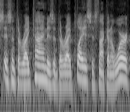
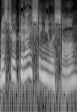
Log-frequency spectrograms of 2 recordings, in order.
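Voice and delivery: put-on very sweet voice, much quieter; 2 semitones higher, 4 dB quieter than usual. Retelling what she asked him from below, imitating the sweetest voice. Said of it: "in the sweetest voice I think I've ever heard".

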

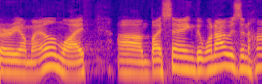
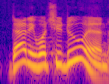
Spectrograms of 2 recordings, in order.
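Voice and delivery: put-on small child's high, chatty toddler voice; 6 semitones higher than usual. Retelling a two-year-old's running commentary at home: imitating Reuben. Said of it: "it is just running commentary".

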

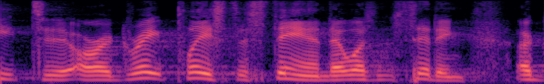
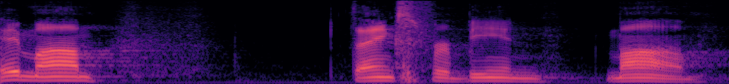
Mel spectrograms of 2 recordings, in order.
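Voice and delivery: put-on low, slow, surly, grudging teenage grunt; 8 semitones lower, 6 dB quieter than usual. Imitating a surly teenager wandering through the kitchen on Mother's Day, retelling a grunted greeting. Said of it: "a sort of grunted".

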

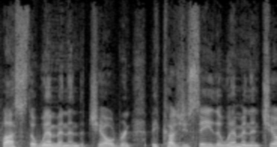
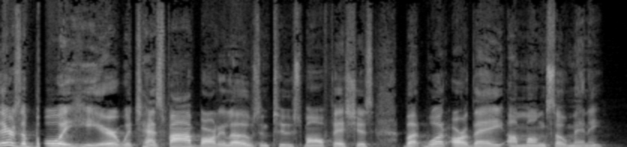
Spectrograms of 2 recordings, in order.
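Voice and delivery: ordinary talk

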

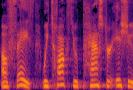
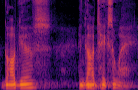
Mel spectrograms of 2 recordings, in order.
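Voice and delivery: deep, low, hushed, creaky, pious preacher-like voice; 7 semitones lower, 9 dB quieter than usual. Speaker retelling what a man with his hand on a sick child said, imitating a religious voice. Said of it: "he says in the most religious voice".

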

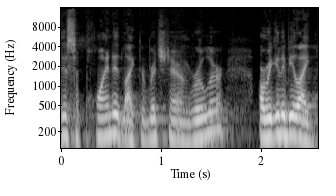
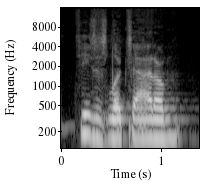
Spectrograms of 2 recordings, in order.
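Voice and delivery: plain

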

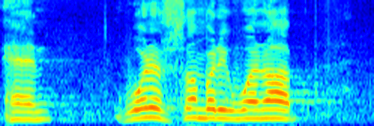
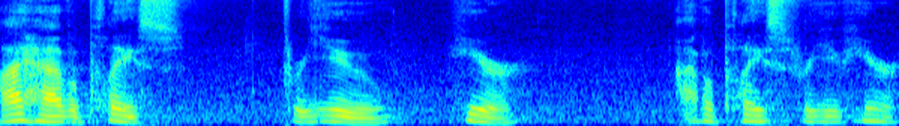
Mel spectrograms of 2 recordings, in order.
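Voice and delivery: very quiet, hushed, still, small low murmur; 7 semitones lower, 17 dB quieter than usual. Retelling what God said to the speaker's heart about a ministry move, very quiet. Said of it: "he said very quietly to my heart".

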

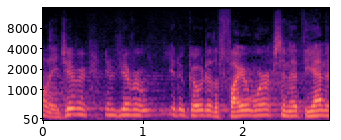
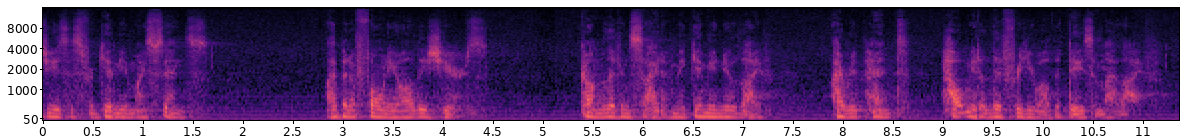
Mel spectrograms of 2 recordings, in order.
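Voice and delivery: mock weeping, tearful pleading, lower and quieter; 7 semitones lower, 10 dB quieter than usual. Retelling a man's prayer of repentance, imitating a weeping prayer. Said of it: "weeping and crying and saying".

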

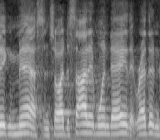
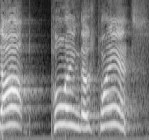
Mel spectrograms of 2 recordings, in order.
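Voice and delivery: shrill, very loud, slow, high drawn-out screaming; 11 semitones higher, 10 dB louder than usual. Retelling how a neighbor screamed at them in the garden: imitating a neighbor screaming. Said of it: "screaming at me".

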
